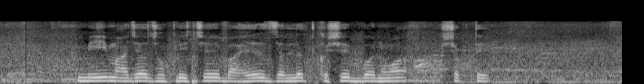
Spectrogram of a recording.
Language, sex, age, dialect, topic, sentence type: Marathi, male, 18-24, Standard Marathi, agriculture, question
